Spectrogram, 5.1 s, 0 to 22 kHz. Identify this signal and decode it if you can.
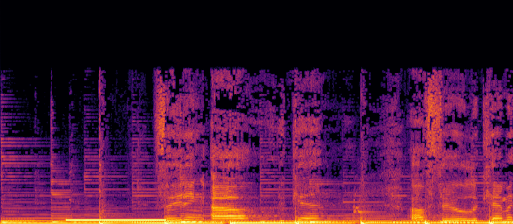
Ringback tone (Europe, 425 Hz), with noise.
